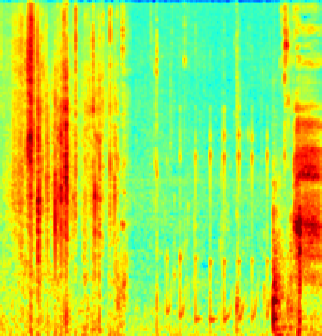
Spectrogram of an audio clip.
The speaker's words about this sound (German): Schön, wie sich die Leute jetzt anhören, wie wir trinken.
